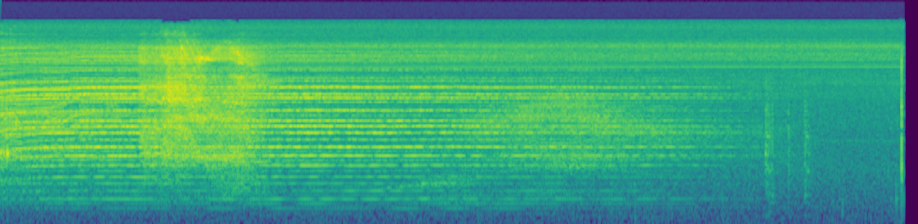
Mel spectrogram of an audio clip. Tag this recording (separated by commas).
Music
